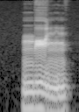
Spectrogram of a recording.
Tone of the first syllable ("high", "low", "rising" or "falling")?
low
